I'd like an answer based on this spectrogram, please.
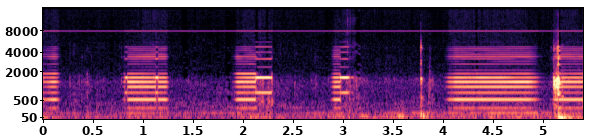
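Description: Metal detector sounding target tones as its search coil is swept over the ground: three short buzzy beeps, then a longer held tone about a second long. A sharp knock comes just before the end.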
